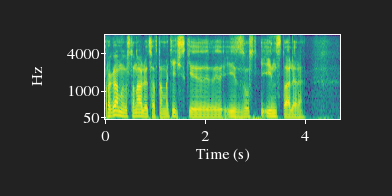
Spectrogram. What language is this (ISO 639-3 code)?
rus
